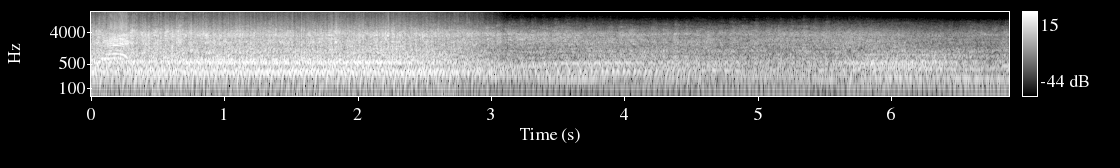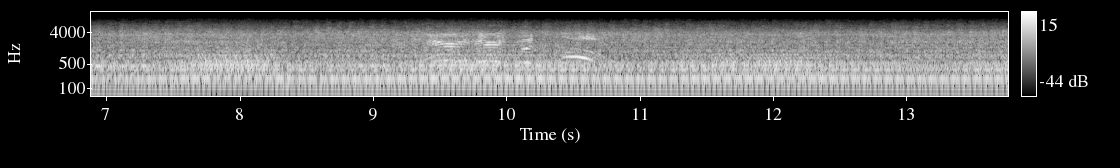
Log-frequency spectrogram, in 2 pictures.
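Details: Freshly refreshed 2011 Ford Mustang GT, new Coyote V8, first startup before the dyno: extra idle air added, even fast V8 burble at about 1100–1400 rpm, still slightly high idle; wideband sensors not reading, headers getting hot.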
